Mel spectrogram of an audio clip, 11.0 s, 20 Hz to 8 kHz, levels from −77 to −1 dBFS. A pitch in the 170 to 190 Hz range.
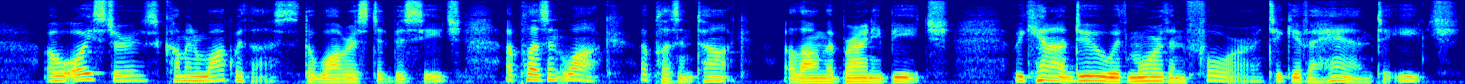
No: medium, 140 Hz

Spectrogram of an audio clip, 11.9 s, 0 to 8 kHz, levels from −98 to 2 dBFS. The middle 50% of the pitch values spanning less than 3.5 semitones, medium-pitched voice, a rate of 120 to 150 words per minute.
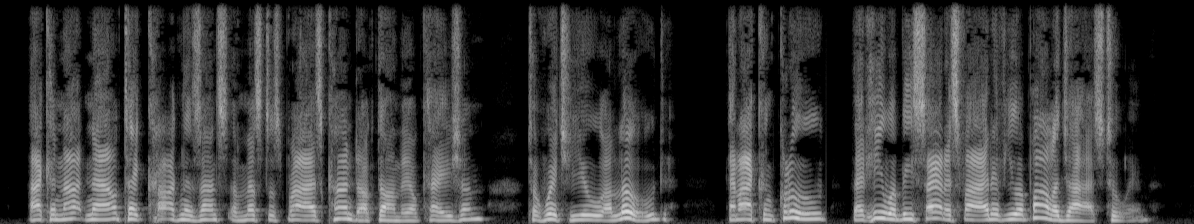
Yes: average, 2.9 semitones; medium, 170 Hz; average, 145 wpm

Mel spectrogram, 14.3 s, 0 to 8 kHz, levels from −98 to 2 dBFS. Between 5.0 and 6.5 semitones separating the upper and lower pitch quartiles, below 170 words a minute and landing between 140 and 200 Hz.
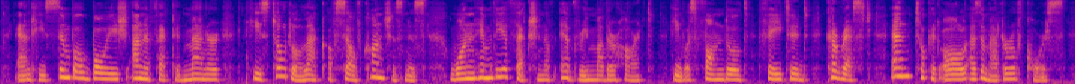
No: average, 4.3 semitones; average, 140 wpm; medium, 185 Hz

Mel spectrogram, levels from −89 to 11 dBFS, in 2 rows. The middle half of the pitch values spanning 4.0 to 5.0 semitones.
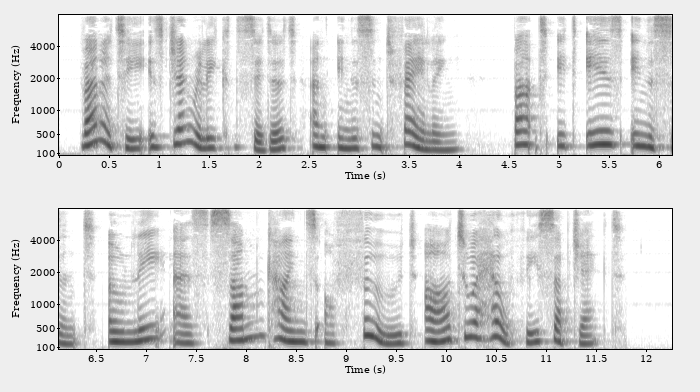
Yes: average, 4.6 semitones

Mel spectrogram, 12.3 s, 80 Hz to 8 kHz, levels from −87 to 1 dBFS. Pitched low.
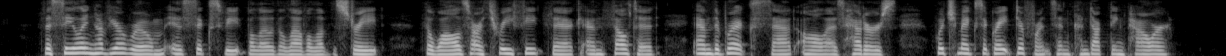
No: high, 205 Hz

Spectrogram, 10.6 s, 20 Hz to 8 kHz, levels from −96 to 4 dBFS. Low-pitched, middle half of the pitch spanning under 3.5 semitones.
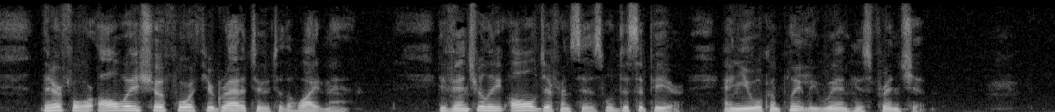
Yes: low, 125 Hz; average, 2.9 semitones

